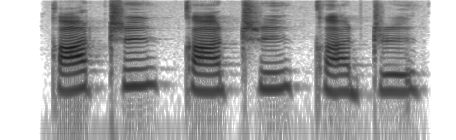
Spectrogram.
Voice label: Tamil

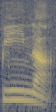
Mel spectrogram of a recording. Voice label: "piinaa", Hindi

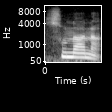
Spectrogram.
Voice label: "sunaanaa", hindi

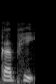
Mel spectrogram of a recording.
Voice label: "kabhii", Hindi; कभी; [副]かつて，いつか

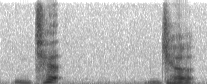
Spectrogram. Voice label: "jha", Hindi

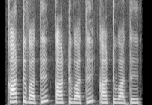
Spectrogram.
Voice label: Tamil

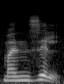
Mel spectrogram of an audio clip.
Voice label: "ma^zila", Hindi

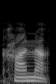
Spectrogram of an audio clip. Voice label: "khaanaa", Hindi

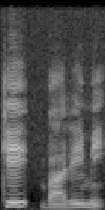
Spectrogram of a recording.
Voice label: ke baare me^, Hindi

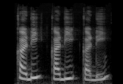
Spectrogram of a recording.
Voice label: Tamil

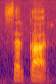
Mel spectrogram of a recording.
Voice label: "sarakaara", hindi

